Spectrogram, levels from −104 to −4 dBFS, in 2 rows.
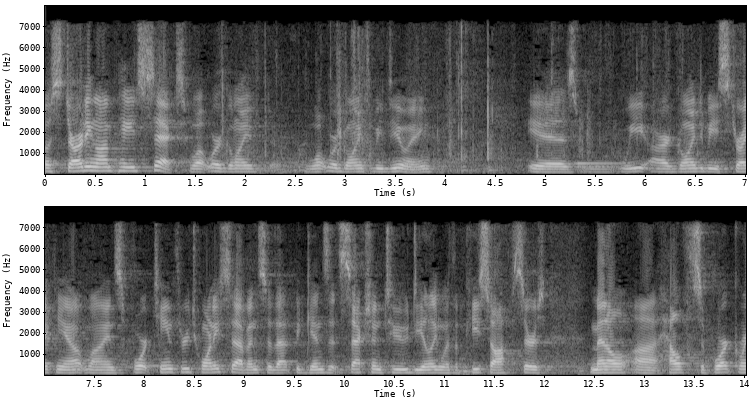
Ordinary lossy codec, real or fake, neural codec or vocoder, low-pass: MP3, 48 kbps; real; none; 7.2 kHz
